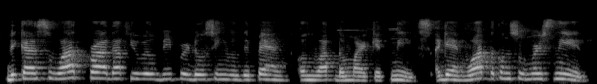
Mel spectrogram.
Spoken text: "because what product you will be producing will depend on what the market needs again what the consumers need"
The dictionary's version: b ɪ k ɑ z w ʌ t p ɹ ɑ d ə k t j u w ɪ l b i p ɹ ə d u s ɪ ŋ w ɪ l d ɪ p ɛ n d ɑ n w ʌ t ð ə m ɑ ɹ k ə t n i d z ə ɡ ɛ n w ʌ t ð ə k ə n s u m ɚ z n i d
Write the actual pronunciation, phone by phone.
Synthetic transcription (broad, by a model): b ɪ k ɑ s w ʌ t p ɹ ɑ d ə k t j u w ɪ l b i p ɹ ə d u s ɪ ŋ w ɪ l d ɪ p ɛ n d ɑ n w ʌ t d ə m ɑ ɹ k ə t n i d s ə ɡ ɛ n w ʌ t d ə k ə n s u m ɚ s n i d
